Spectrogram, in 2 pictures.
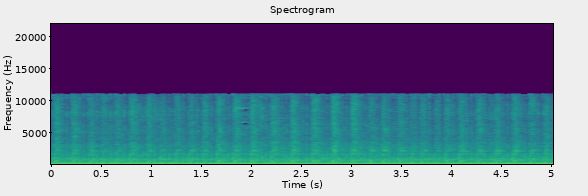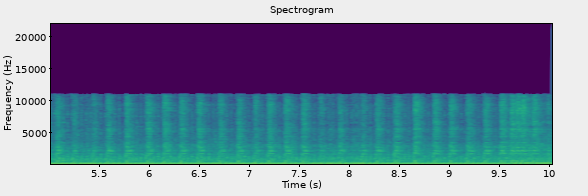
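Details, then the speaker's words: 2003 Yamaha RX-King two-stroke after a new piston for a loose, slapping piston: fast, steady burble with an even beat and no rattle or clatter, a smooth normal idle. "Kami sudah mengganti pistonnya dan suaranya kembali halus, teman-teman. Tidak ada suara berderak seperti kemarin."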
